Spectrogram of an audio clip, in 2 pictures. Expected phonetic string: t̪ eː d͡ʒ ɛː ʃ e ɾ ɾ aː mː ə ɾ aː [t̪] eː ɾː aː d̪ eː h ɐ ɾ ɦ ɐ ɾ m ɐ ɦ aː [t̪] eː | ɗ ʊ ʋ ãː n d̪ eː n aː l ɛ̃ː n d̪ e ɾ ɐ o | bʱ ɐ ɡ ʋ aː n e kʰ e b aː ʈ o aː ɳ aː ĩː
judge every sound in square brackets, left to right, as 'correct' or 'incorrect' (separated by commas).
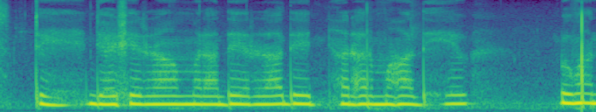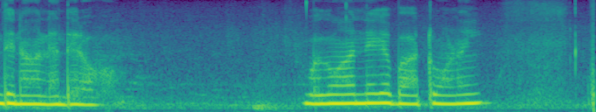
incorrect, incorrect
